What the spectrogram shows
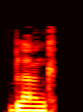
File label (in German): "blank", German; adjectives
